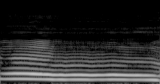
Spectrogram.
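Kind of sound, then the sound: human body sound, big yawn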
